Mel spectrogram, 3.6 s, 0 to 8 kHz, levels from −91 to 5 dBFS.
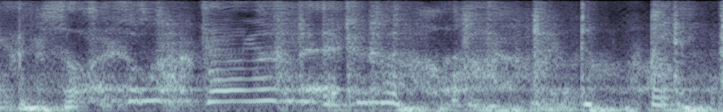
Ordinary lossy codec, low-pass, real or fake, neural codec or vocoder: none; none; fake; codec, 16 kHz, 1 kbps, FunCodec, trained on Chinese and English, 50 frames a second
